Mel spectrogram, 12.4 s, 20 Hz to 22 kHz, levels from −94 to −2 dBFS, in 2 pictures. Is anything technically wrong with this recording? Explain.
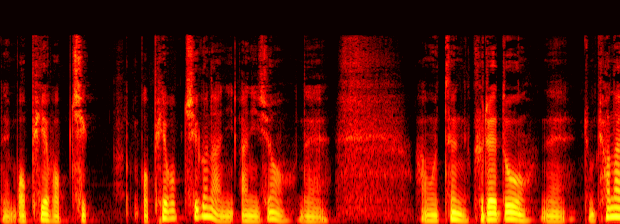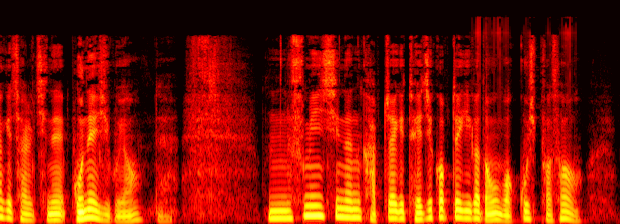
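Yes. From 10.9 s to the end at 12.40 s, the resampler restarted on every block. Each 20 ms block was converted separately, consistent with 24 kHz to 48 kHz, so its edges carry errors. That gives a 50 Hz buzz that, unlike mains hum, stops whenever the speech pauses.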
